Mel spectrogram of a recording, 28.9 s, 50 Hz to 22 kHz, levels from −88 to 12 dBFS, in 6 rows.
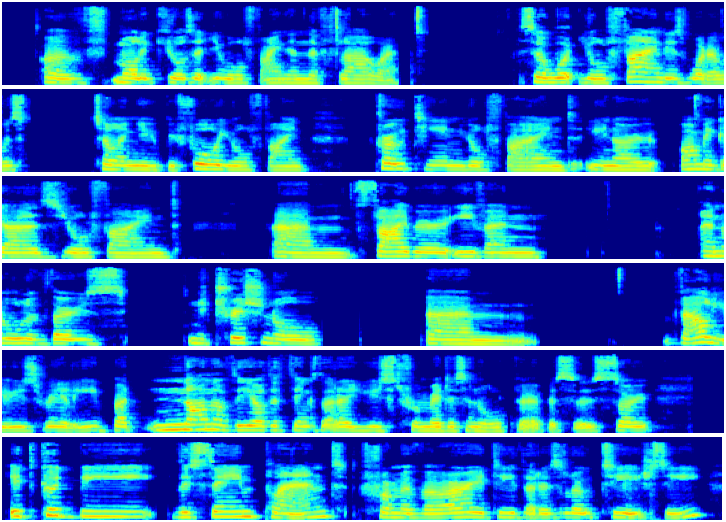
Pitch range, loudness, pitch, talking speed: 185-215 Hz, -24 LUFS, 195 Hz, 140 wpm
